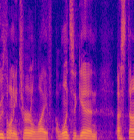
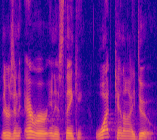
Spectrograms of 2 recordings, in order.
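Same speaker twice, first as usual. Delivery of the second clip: normal talking voice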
